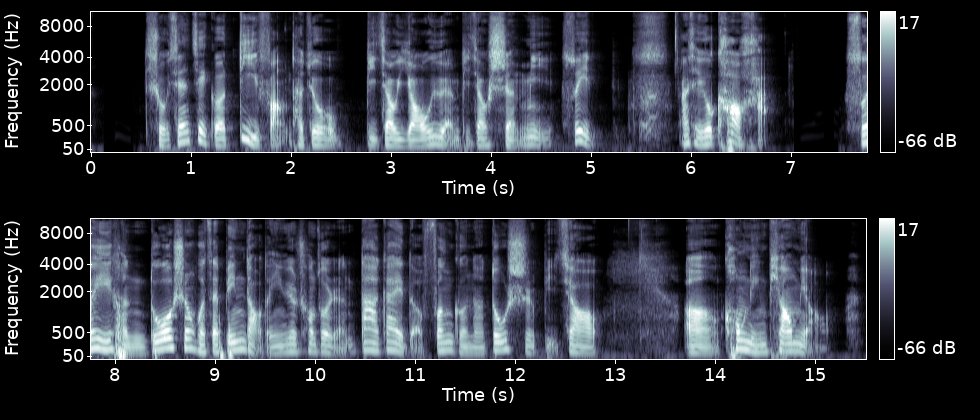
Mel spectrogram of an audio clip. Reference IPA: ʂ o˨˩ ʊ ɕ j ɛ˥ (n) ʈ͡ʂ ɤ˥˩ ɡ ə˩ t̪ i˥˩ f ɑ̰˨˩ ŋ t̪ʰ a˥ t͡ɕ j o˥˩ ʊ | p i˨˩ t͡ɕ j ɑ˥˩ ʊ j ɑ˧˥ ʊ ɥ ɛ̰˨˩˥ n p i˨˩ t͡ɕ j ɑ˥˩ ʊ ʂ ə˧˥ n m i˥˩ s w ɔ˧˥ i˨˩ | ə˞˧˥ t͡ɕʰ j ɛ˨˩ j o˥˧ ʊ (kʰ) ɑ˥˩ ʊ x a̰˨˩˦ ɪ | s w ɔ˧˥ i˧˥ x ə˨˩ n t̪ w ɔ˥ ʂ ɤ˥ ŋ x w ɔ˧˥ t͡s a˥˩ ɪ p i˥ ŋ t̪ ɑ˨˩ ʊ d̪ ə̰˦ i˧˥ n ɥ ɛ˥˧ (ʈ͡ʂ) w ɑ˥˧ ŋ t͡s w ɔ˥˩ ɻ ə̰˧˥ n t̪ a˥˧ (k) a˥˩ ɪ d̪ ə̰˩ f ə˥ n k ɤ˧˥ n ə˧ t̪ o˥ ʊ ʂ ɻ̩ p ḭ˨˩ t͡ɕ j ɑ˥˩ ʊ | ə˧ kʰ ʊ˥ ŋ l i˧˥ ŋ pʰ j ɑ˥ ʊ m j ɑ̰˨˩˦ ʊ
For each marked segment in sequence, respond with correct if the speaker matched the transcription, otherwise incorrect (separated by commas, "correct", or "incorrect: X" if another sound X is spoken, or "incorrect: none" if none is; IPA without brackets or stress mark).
correct, correct, incorrect: ʈ͡ʂʰ, correct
